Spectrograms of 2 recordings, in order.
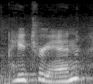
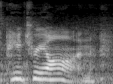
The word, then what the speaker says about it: Patreon: I also need to film some videos for my Patreon, which I realized I've been saying wrong this entire time. For some reason I thought it was Patreon and it's Patreon.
